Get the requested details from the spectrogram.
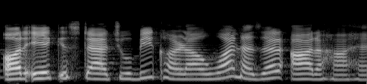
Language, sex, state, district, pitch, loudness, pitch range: Hindi, female, Jharkhand, Palamu, 255 Hz, -18 LUFS, 240-285 Hz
